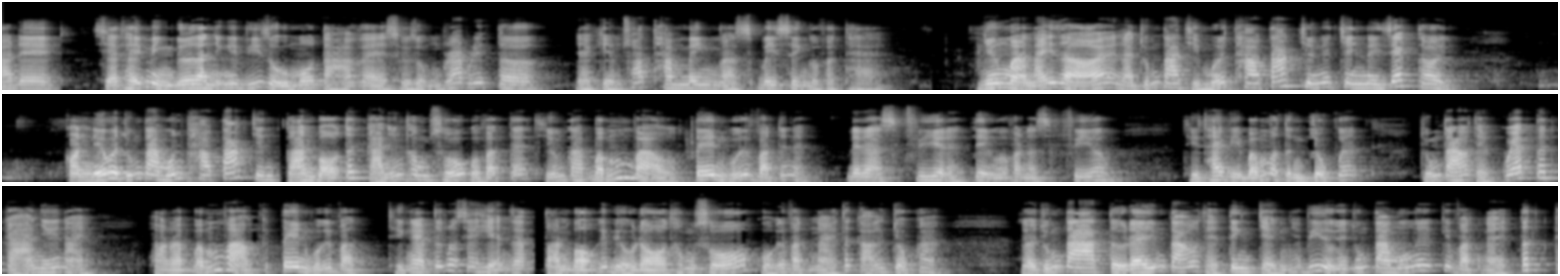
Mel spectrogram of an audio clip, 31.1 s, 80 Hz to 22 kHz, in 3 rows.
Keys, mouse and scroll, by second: 6.1 middle click, 11.5 click, 12.5-12.9 scroll down 1, 13.4-13.8 scroll up 1, 14.6 click, 18.4 click, 18.9 double click, 19.2 click, 20.4 click, 23.5 scroll down 1.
